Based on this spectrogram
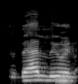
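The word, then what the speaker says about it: Van Leeuwen: I like I recall Vanuin. I like Vanu. Yes. Van Luin. I love how I pronounce.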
